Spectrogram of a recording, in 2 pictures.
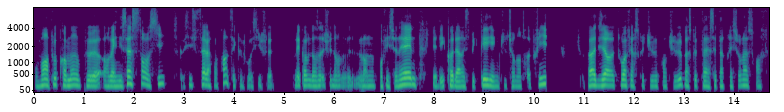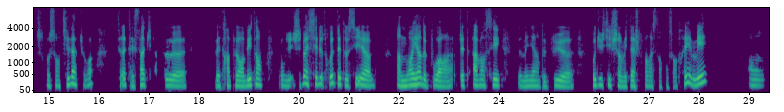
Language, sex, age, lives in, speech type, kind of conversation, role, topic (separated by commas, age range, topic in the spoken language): French, male, 35-39, France, conversation, advice, user, Comment trop de réunions nuisent-elles à ma capacité à me concentrer et à être productif ?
